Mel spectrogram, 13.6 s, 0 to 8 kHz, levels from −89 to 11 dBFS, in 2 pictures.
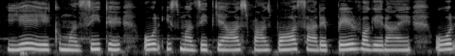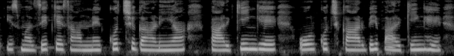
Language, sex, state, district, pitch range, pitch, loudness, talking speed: Hindi, female, Jharkhand, Jamtara, 225-255 Hz, 240 Hz, -27 LUFS, 135 wpm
